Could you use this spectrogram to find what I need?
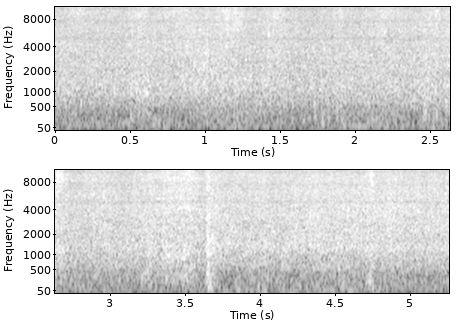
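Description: A shallow river rushes and gurgles steadily over stones nearby.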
